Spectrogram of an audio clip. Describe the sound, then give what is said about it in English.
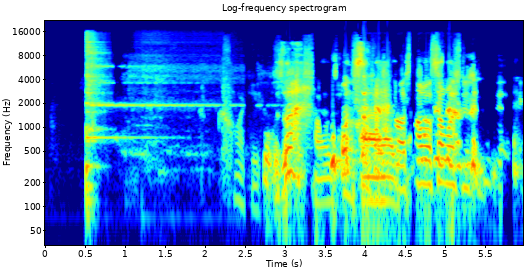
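A single bright bell strike, marking the end of a round, rings out with a sustained, gong-like metallic tone that slowly fades over about two seconds, then someone starts talking. “That's the bell which signifies end of DraftKings. End of the round. That sounded like a gong.”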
